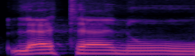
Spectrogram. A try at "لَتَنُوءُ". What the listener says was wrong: لَتَنُوءُ. There's a hamza on the end. لَتَنُوءُ.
